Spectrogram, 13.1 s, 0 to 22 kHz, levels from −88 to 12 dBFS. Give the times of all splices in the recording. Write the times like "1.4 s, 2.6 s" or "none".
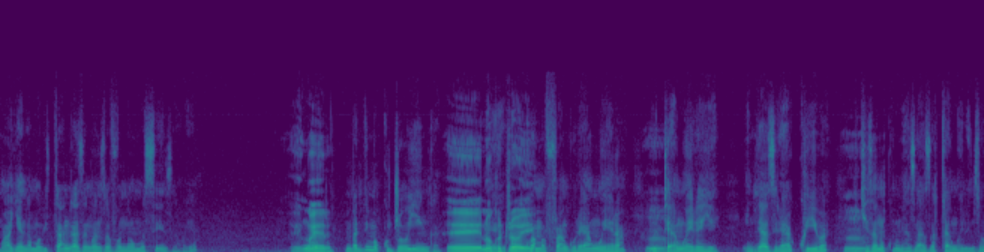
none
